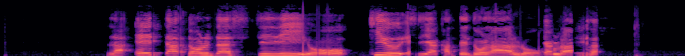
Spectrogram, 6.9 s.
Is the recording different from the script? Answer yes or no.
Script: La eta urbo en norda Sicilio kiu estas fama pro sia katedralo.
yes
